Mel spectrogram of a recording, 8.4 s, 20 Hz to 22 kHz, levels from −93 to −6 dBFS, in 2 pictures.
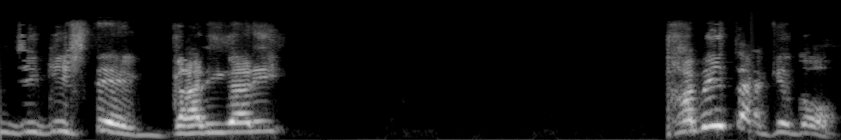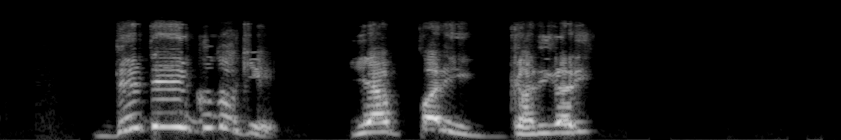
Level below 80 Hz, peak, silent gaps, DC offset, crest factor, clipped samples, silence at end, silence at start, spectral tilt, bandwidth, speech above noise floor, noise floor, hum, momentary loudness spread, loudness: -82 dBFS; -10 dBFS; none; under 0.1%; 20 dB; under 0.1%; 1.25 s; 0 s; -3.5 dB/octave; 12 kHz; 57 dB; -85 dBFS; none; 14 LU; -29 LUFS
